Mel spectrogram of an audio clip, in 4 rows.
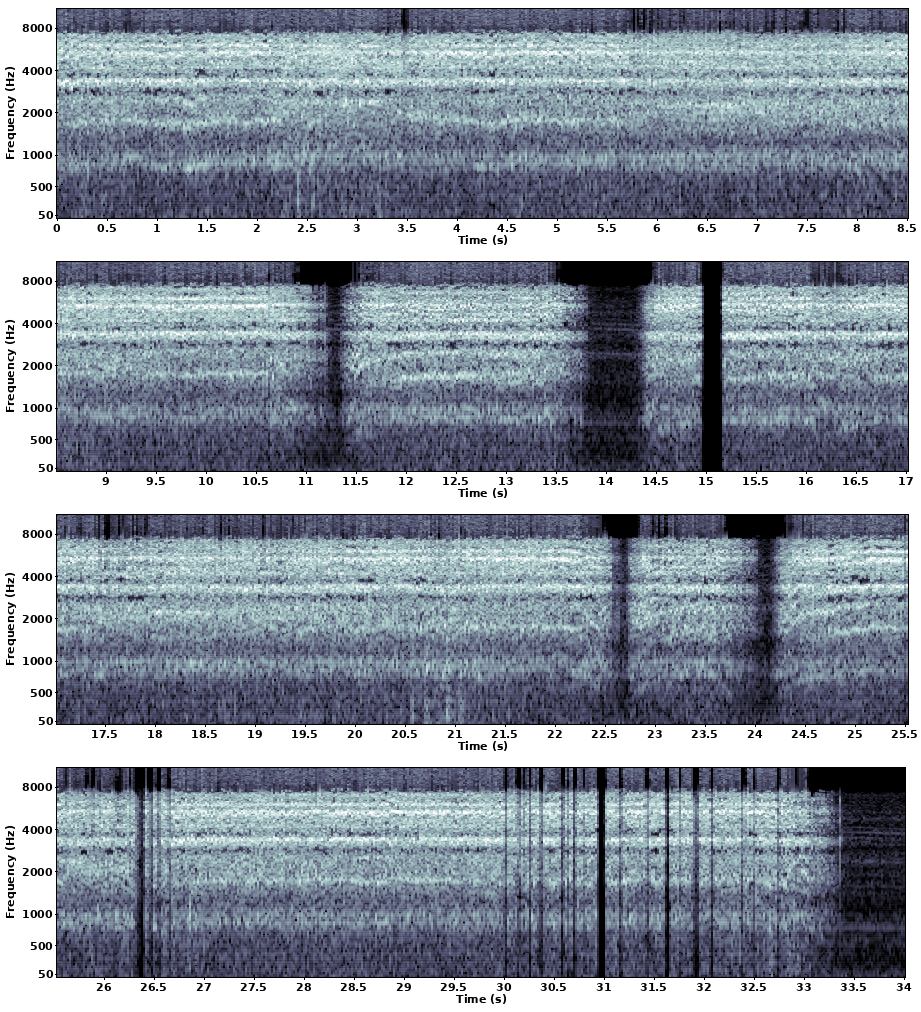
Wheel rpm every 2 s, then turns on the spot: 230, 270, 240, 220, 230, 160, 180, 130, 200, 220, 230, 150, 160, 230, 230, 230, 120.
none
